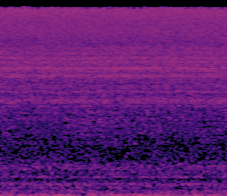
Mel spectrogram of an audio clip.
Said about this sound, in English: The water kettle next to me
